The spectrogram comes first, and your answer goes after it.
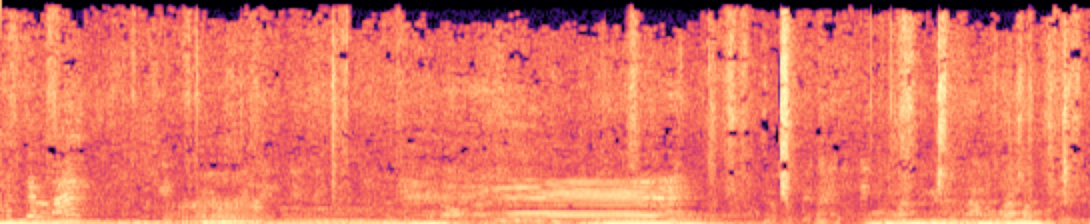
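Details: A raging sacrificial (qurban) bull gives deep, low, drawn-out moos in three bouts of one to two seconds each, with people talking and faint music in the background.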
